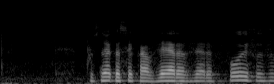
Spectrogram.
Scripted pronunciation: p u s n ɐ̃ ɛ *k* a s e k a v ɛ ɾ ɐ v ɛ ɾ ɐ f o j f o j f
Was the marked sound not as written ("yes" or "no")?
no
